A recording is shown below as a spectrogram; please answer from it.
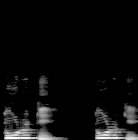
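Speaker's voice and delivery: তুর্কি said high and loud with a clear r before কি; emphatic teaching demo. Shown as a demonstration. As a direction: call out তুর্কি, sounding the hidden r. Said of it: "কয়ের আগে একটা র এর উচ্চারণ আসছে".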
